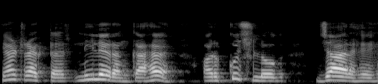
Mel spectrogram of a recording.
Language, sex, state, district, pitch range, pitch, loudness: Hindi, male, Jharkhand, Ranchi, 160-200 Hz, 175 Hz, -18 LUFS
